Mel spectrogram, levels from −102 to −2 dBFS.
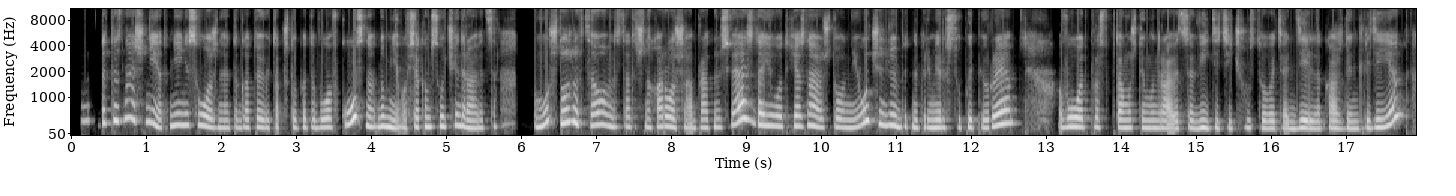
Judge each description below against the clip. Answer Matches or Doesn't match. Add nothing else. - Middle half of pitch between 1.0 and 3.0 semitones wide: Doesn't match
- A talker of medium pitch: Doesn't match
